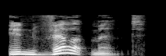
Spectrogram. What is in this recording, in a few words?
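"envelopment", English, British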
